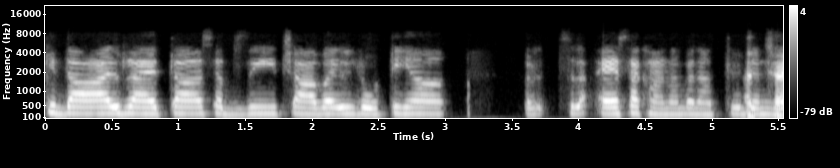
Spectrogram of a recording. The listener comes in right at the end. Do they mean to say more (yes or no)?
yes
